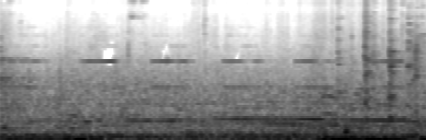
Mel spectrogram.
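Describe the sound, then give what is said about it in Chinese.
Inside a moving bus, a steady low rumble of engine and road noise carries on without a break, with a faint tonal whine drifting above it. “车辆行驶中，请紧握扶手。”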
